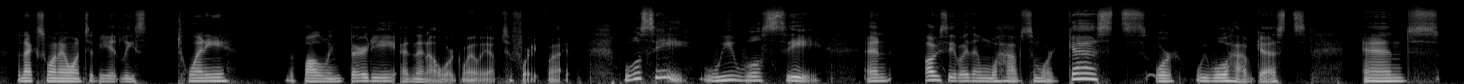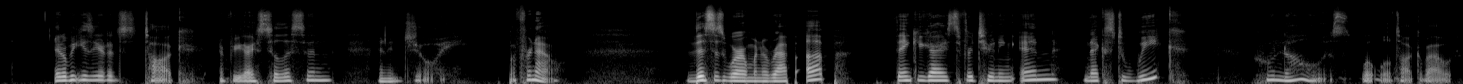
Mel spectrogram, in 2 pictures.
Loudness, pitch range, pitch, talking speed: -26 LUFS, 150-195 Hz, 165 Hz, 170 wpm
